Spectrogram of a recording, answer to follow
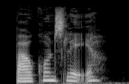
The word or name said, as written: baggrundslager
